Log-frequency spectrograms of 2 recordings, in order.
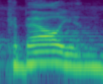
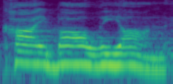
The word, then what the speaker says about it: Kybalion: Greek language in which there was no like short y sounds you know it would have been a long I sound Kai ba Leon and every syllable would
